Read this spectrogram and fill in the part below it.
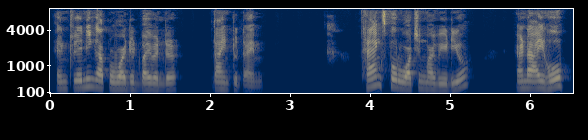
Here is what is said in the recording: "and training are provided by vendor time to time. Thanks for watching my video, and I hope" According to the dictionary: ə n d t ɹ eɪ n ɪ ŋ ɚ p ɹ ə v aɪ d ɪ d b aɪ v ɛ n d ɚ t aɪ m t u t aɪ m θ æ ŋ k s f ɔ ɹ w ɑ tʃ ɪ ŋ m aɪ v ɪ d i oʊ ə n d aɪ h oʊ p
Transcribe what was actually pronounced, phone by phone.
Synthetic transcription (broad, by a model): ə n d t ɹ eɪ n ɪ ŋ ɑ p ɹ ə v aɪ d ɪ d b aɪ v ɛ n d ɚ t aɪ m t u t aɪ m t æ ŋ k s f ɔ ɹ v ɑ tʃ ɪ ŋ m aɪ v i d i oʊ ə n d aɪ h oʊ p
